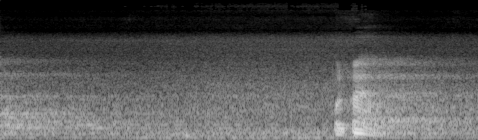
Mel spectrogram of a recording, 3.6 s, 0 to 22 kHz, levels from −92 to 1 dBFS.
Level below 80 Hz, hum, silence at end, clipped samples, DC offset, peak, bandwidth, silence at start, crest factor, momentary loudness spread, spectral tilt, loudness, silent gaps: -44 dBFS; none; 0 s; under 0.1%; under 0.1%; -2 dBFS; 8.4 kHz; 0 s; 22 dB; 16 LU; -6.5 dB/octave; -23 LUFS; none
